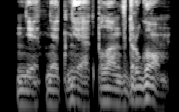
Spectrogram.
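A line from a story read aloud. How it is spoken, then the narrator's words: Hissed. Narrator (Russian): прошипел я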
